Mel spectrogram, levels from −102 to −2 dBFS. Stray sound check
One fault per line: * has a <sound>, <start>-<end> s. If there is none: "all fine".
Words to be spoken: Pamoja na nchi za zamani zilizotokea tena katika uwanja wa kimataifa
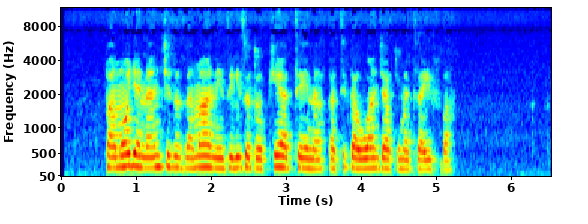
all fine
